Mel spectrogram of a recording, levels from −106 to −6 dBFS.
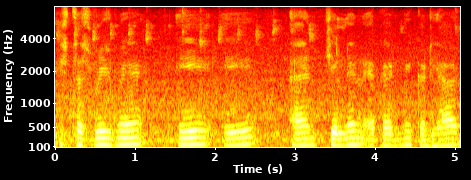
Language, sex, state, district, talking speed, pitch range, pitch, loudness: Hindi, male, Bihar, Katihar, 95 wpm, 130-140 Hz, 135 Hz, -16 LUFS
